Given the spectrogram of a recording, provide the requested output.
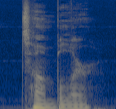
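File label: "tumbler", American English; pronunciations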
